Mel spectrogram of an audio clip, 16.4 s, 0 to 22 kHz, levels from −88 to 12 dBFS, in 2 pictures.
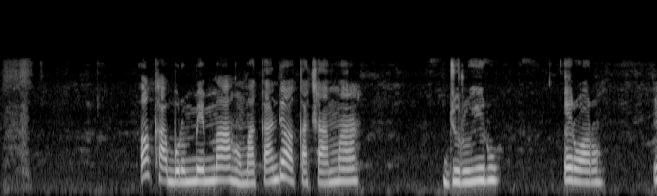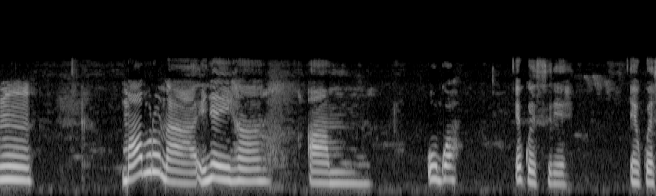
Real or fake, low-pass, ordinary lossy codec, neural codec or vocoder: real; 7.2 kHz; none; none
